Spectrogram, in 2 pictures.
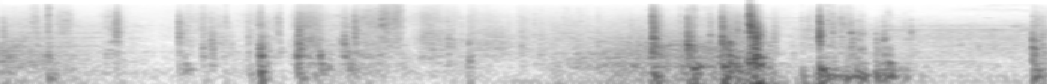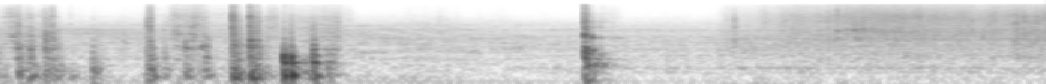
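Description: Camper van kitchen storage being worked: a pull-out pantry drawer and an overhead cabinet opened and shut, with knocks and clatter of containers and utensils as breakfast things are taken out. A soft hiss comes in near the end.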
